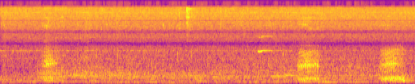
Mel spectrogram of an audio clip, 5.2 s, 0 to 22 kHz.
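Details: Mother cat Coco, with her Scottish Fold kittens born July 22, 2012, in their first month, talks to them in three short, low, throaty murmurs spaced about a second apart, with a faint brief high squeak between them.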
